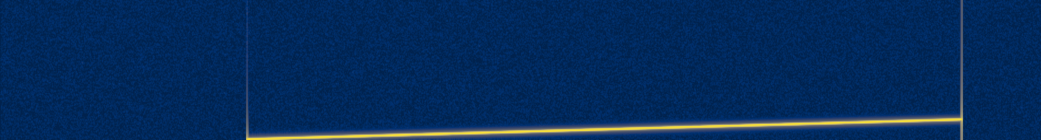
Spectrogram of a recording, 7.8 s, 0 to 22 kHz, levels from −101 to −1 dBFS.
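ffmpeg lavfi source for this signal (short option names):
-f lavfi -i "aevalsrc='pow(10,(-3-1*t/5.36)/20)*sin(2*PI*(200*t+3100*t*t/(2*5.36)))':d=5.36:s=44100"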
